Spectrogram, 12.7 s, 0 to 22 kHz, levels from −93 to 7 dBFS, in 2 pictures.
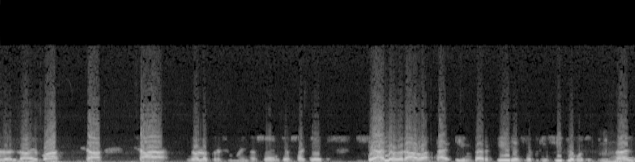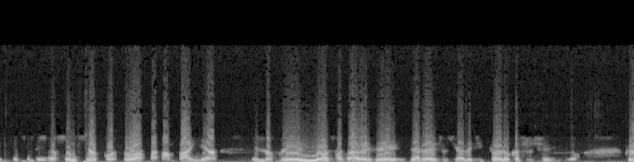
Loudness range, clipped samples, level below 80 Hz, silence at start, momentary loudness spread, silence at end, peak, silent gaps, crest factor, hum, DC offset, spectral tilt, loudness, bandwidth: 3 LU; under 0.1%; -38 dBFS; 0 s; 9 LU; 0 s; -10 dBFS; none; 12 dB; none; under 0.1%; -6 dB/octave; -21 LUFS; 16 kHz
